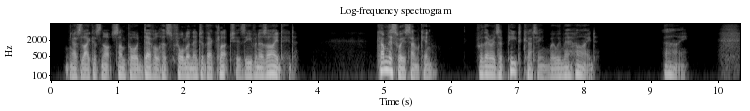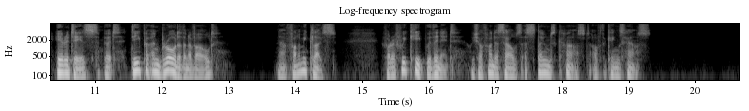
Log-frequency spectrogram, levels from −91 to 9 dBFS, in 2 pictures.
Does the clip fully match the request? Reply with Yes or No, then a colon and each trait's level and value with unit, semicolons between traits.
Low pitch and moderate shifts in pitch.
Yes: low, 100 Hz; average, 4.3 semitones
